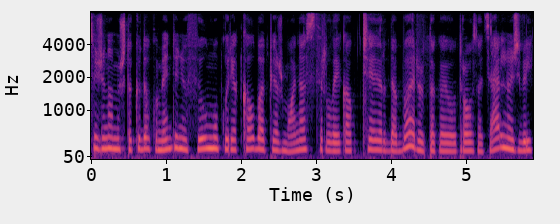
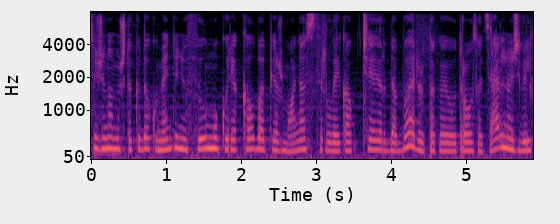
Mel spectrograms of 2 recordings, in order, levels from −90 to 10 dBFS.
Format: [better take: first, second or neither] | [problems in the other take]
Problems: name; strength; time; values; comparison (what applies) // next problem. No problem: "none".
second | noise reduction (neural mask model DeepFilterNet 3)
